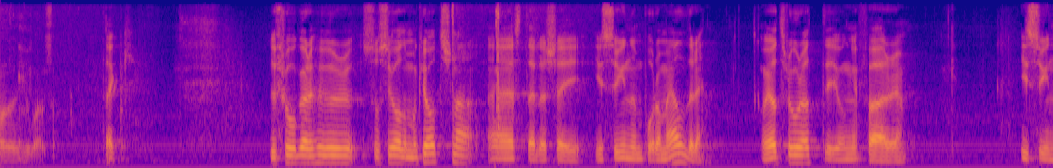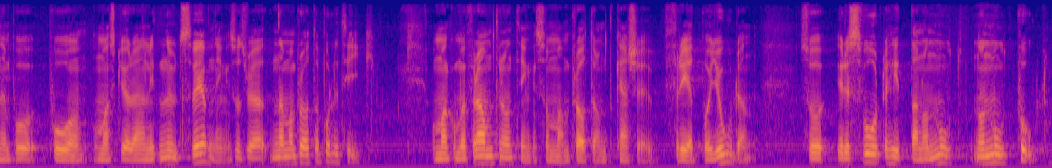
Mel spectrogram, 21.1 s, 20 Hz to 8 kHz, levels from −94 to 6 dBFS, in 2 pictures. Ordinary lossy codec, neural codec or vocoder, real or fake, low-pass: none; none; real; 7.2 kHz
